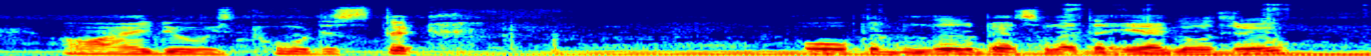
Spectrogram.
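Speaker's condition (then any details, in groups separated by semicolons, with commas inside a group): No condition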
